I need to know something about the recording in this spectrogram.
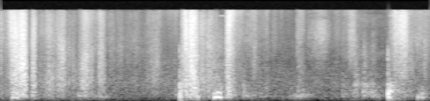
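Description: Irregular bumps and rustling from a hand-held camera being jostled and rubbed while its holder moves in a swinging hammock. The loudest burst comes about two seconds in.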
